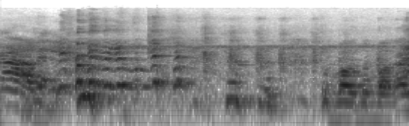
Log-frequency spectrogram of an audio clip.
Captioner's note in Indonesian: ketawa monyet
